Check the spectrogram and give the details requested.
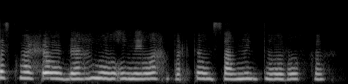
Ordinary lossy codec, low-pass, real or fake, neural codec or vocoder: none; 7.2 kHz; fake; codec, 16 kHz, 0.5 kbps, FreqCodec, smaller model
